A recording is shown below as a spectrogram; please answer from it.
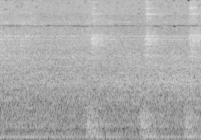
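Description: Steady low background hum with faint soft pulses about twice a second.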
